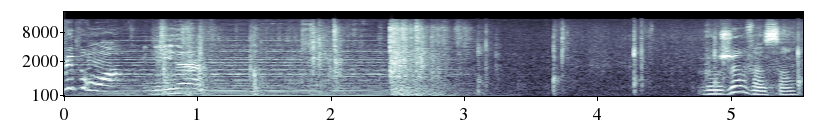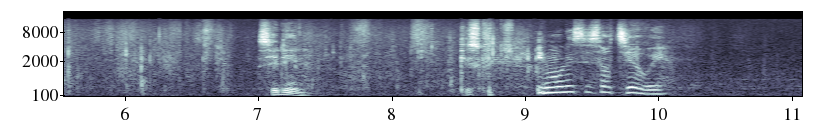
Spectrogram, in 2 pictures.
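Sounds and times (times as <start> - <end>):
background music: 0.0 - 3.6
door slamming shut: 2.0 - 3.1.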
